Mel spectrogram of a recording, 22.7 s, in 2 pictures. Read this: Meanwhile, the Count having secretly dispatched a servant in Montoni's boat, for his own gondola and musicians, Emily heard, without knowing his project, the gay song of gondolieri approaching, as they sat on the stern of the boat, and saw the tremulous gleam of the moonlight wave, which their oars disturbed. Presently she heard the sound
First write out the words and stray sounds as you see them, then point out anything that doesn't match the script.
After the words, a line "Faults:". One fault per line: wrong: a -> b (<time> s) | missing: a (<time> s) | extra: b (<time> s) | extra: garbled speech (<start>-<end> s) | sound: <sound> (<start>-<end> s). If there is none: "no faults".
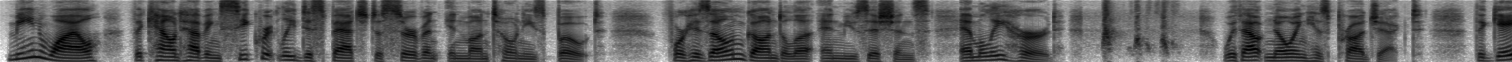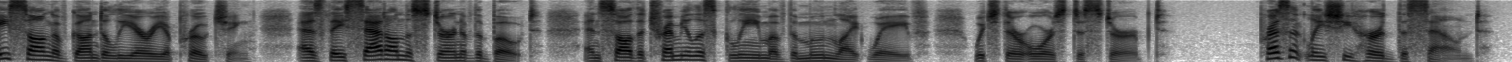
Meanwhile, the Count having secretly dispatched a servant in Montoni's boat, for his own gondola and musicians, Emily heard, without knowing his project, the gay song of gondolieri approaching, as they sat on the stern of the boat, and saw the tremulous gleam of the moonlight wave, which their oars disturbed. Presently she heard the sound
Faults:
sound: whoosh (8.3-8.9 s)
